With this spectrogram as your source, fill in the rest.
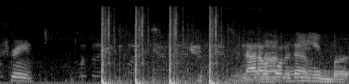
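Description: A rifle fires several sharp shots.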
